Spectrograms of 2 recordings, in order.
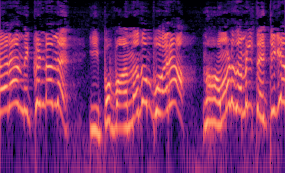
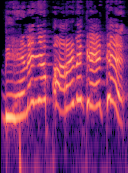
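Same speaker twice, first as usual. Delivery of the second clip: calling after her; 7 semitones higher than usual. Acted. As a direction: call her back as she walks away. Calling after wife walking away.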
